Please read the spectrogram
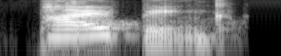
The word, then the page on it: piping: Indian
